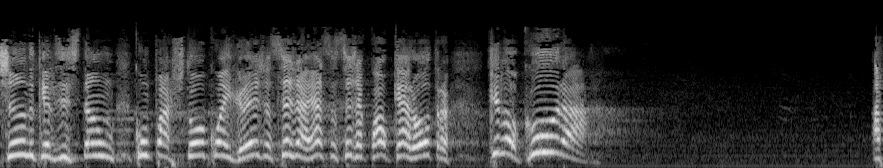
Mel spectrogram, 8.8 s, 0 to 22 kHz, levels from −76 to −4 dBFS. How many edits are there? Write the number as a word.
two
